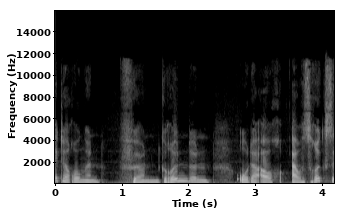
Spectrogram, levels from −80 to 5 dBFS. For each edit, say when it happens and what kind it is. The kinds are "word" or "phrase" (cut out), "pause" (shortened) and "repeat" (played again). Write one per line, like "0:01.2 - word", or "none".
none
